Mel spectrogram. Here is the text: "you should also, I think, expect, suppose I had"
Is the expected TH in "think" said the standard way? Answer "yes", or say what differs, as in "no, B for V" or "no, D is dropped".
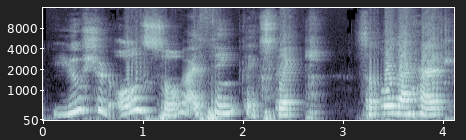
no, T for TH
